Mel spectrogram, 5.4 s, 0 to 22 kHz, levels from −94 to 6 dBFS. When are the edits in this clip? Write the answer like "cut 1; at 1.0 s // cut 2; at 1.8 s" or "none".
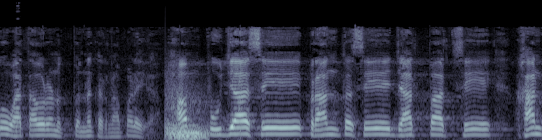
cut 1; at 1.6 s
